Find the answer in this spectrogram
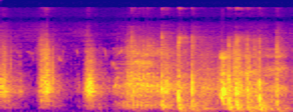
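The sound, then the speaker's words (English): A lame horse makes two short, breathy vocal bursts, then a longer rough, noisy stretch full of rapid pulses that continues to the end. “My horse is lame, but I'll get you home on him.”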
